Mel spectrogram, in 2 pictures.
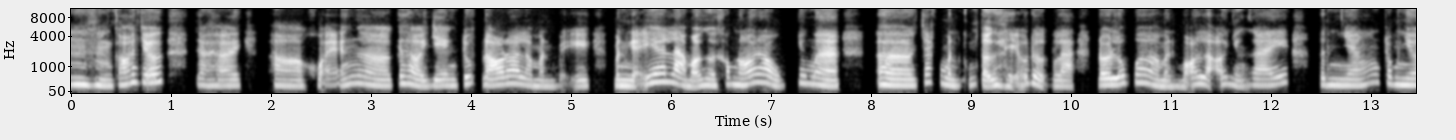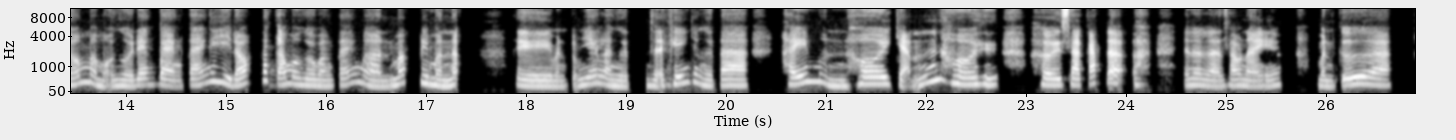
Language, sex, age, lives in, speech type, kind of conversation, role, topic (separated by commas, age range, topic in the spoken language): Vietnamese, female, 20-24, Vietnam, conversation, podcast, guest, Làm sao để giảm bớt thông báo mà vẫn không bỏ lỡ những điều quan trọng?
